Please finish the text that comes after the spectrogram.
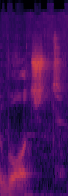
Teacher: We didn't say watched by D, we say watched by T.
